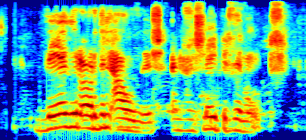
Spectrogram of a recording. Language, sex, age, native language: Icelandic, male, 14, Icelandic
